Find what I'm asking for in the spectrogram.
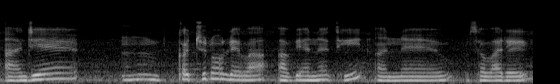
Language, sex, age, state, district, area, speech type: Gujarati, female, 18-30, Gujarat, Rajkot, urban, spontaneous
